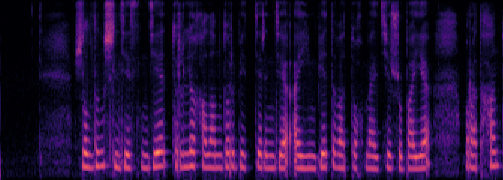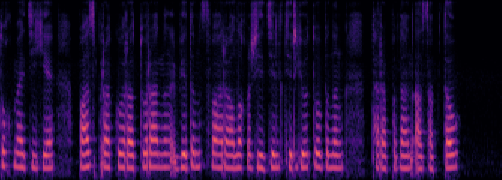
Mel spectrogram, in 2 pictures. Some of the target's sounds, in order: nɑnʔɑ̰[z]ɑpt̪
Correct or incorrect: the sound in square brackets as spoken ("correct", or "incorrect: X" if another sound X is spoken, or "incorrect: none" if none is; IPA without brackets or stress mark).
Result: correct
